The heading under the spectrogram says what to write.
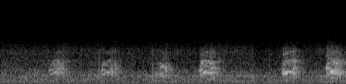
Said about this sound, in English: He'd never bark that way for nothing.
